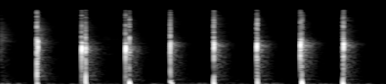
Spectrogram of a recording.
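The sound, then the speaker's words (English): Hand clapping in a steady, even rhythm, a round of applause for an Oscar-worthy performance: eight sharp, crisp claps spaced about a third of a second apart, fairly loud, with no voices. “Let's give a round of applause for an Oscar worthy performance,”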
